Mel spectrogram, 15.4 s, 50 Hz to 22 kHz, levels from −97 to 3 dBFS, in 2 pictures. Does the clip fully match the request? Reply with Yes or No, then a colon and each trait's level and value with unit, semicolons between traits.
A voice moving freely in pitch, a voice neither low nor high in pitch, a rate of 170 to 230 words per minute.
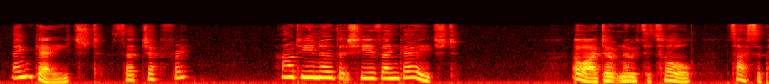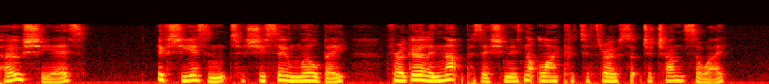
Yes: wide, 6.0 semitones; medium, 160 Hz; average, 175 wpm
